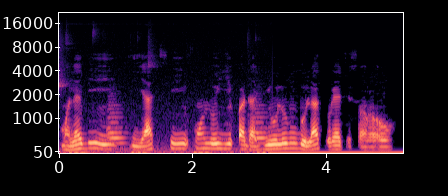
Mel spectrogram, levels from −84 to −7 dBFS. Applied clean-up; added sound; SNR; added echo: none; Drip + Brass instrument; 10 dB; none.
